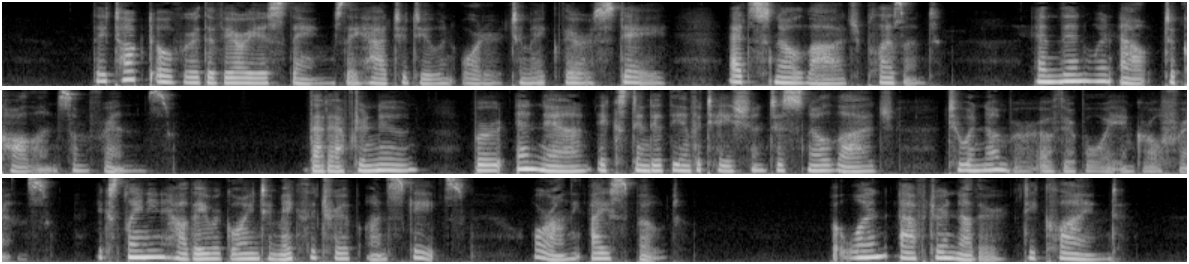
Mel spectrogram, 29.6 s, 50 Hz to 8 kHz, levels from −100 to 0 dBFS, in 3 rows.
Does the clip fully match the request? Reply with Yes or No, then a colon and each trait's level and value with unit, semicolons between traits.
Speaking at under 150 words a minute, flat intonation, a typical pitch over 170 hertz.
No: average, 140 wpm; average, 3.2 semitones; medium, 185 Hz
